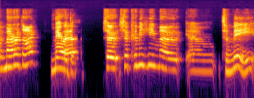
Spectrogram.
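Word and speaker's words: marudai: I always thought they were Mori dyes. Maradi. Okay, so Maradi.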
